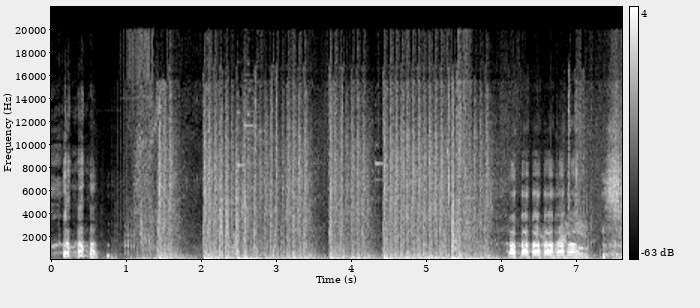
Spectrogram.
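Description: Bursts of automatic gunfire from the mobile shooter Blood Strike, dense rapid volleys filling most of the stretch, broken by short pauses, with a brief voice near the end.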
